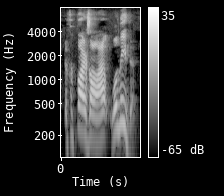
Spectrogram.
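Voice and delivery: loud, high urgent call; shouting. Acted. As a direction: keep shouting the reason. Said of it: "shouted Ralph".

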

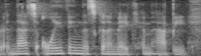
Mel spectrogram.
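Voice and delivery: usual speaking voice

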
